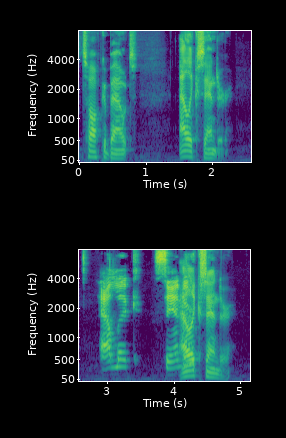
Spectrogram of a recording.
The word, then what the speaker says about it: Alexander: Alexander. That's how they say it in English. Yeah, I see how precisely you're pronouncing his name. Definitely not how the Greeks did, which was Alejandros.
